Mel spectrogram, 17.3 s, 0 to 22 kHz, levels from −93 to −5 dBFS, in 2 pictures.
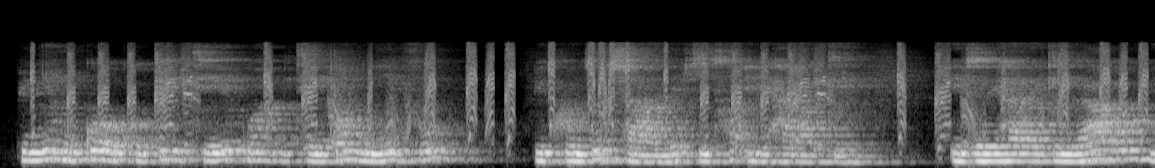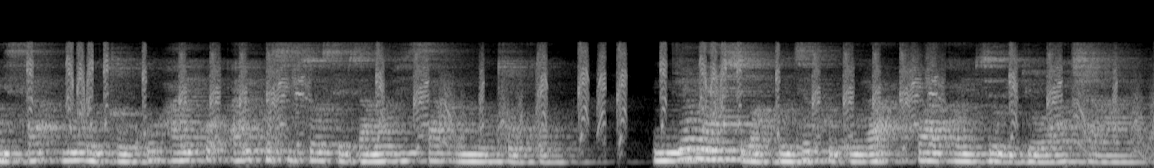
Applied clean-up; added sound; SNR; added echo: none; Scratching (performance technique); 15 dB; reverberation time 1.1 s.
